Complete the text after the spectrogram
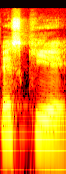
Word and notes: pesquier: Provençal; pesquie

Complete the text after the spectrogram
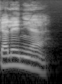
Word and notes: calenhar: provençal; calegna

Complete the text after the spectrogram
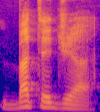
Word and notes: batejar: Provençal; bateja

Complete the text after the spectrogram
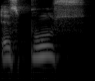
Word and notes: esposc: provençal; espousc

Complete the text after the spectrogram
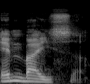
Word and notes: embaissa: embaisso; Provençal

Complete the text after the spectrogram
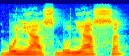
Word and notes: bonias, boniassa: bounias, bouniasso

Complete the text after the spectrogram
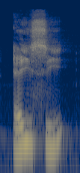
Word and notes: aici: eici

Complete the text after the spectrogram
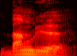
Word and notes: banlue: Provençal

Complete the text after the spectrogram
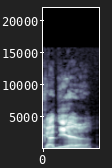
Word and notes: cadiera: cadiero

